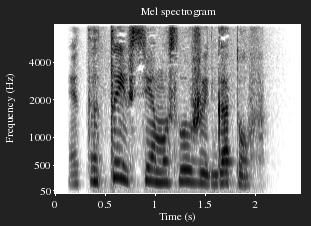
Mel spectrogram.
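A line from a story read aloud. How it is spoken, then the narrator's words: Furious whisper. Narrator (Russian): яростно шепнула она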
